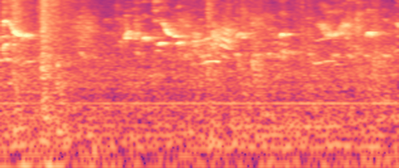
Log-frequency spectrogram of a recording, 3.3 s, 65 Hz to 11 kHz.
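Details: Tame rosy-faced lovebird chick with white-face Australian cinnamon coloring, recorded 2022-04-03: soft scattered high chirps and short downward squeaks, a couple of brief clicks or taps, steady low hum beneath.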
